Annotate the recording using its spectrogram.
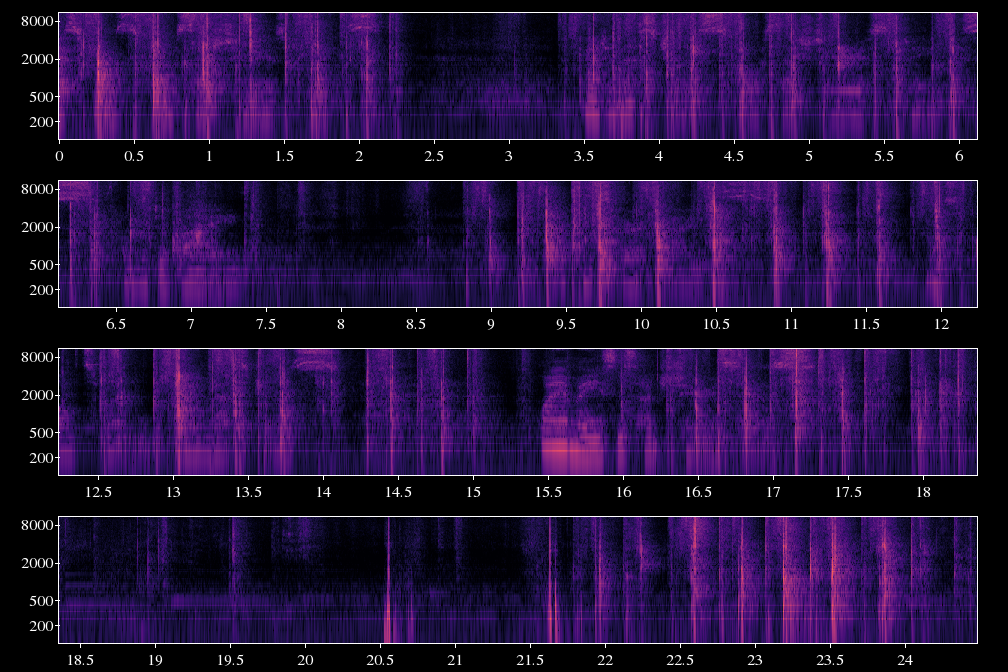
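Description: A deck of tarot cards being shuffled by hand, hand over hand: quick runs of soft card slaps that stop and start again several times.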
